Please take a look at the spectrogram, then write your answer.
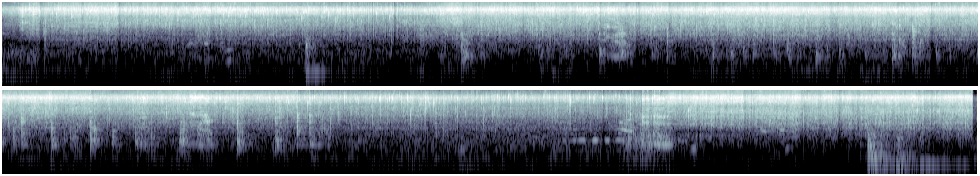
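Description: Chilies fry in hot oil with a loud, continuous close sizzle and hiss that holds steady throughout, with faint stirring clicks underneath and a brief shift near the end.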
